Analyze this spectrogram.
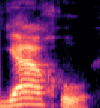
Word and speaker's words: Yahu: If yay wave were the original spoken form, we would expect to see it reflected directly in names. In instead, what we see consistently and overwhelmingly is Yahoo. This strongly suggests that Yahoo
